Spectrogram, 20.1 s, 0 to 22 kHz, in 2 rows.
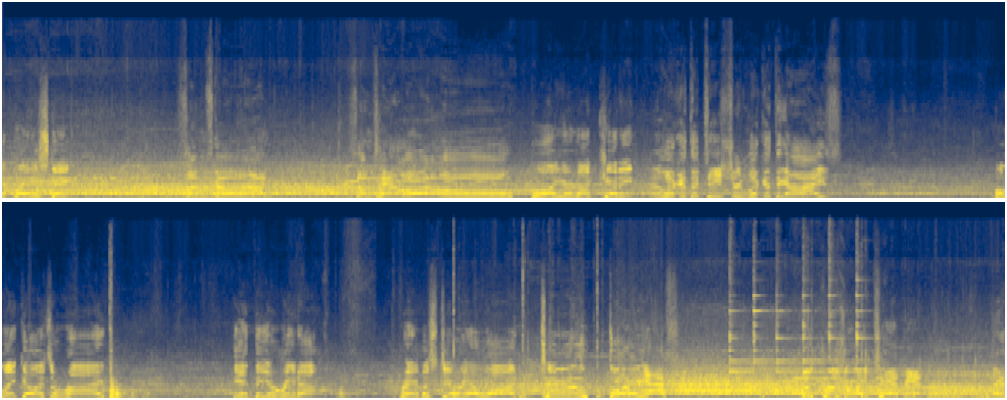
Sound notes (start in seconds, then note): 17.1 bell rings; 17.6 audience cheers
